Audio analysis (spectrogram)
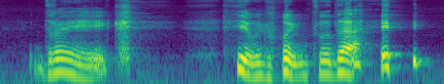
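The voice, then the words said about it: Failed accent imitation, sounds vampire-like. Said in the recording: “I'm making him sound like a vampire. I can't do a Banderas' accent.”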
